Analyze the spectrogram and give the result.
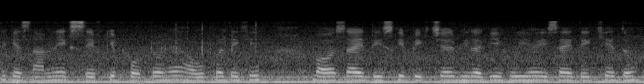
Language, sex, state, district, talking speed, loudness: Hindi, female, Bihar, Bhagalpur, 225 wpm, -23 LUFS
